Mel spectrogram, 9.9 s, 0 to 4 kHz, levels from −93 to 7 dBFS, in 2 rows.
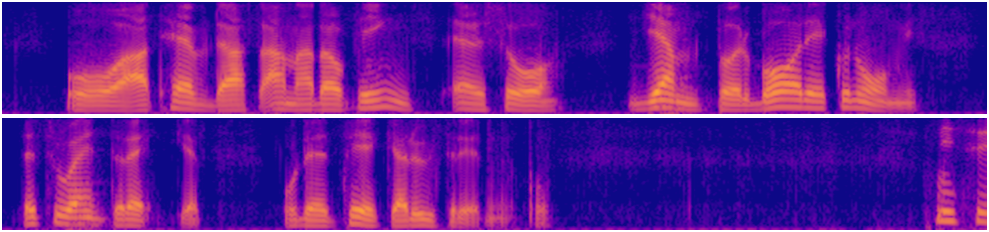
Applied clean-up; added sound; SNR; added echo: neural separator model SepFormer WHAM!.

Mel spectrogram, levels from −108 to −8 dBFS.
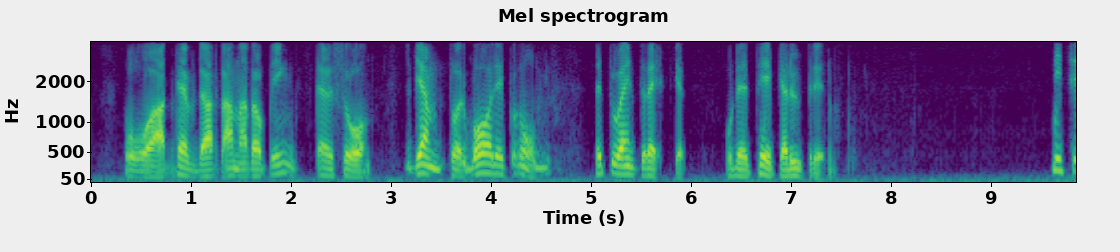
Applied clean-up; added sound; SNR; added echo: neural diffusion model UNIVERSE++.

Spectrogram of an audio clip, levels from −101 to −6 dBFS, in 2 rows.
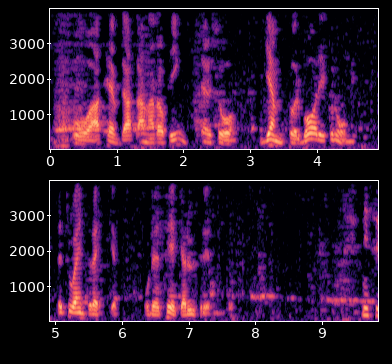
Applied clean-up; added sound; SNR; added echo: classical method Wiener filter.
